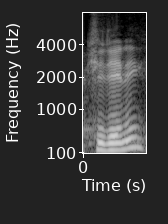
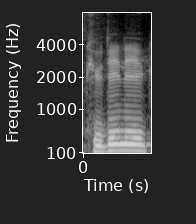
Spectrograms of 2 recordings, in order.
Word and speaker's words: Qudini: And our website's on GitHub, just Qudini, Q-U-D-I-N-I. It rhymes with Houdini because you escaped the Q.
